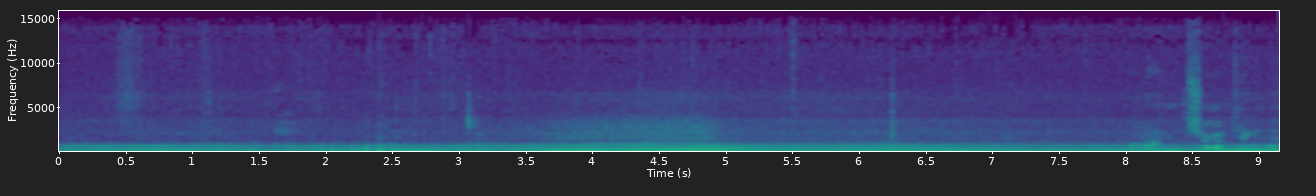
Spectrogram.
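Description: A car engine roars loudly, revving up and down.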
